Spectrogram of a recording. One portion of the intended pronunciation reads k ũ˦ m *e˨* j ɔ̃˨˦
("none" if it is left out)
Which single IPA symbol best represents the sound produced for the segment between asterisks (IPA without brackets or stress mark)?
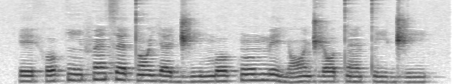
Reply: e˦˨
